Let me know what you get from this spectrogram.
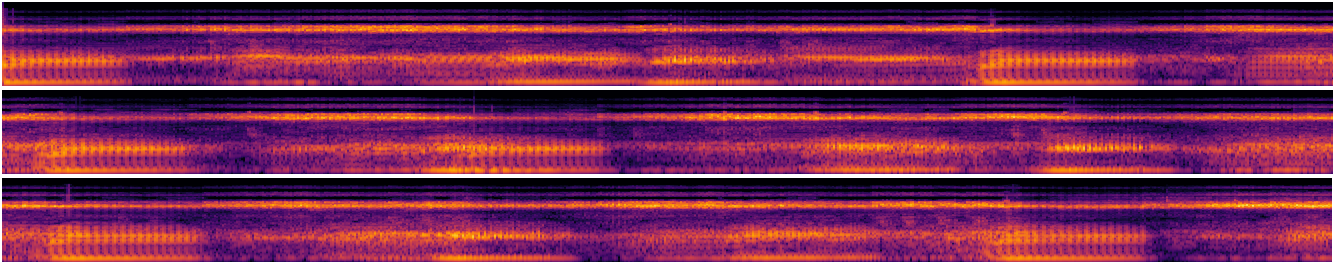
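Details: A chorus of banded bullfrogs calls just after rain, giving deep, mooing calls that overlap and repeat every couple of seconds.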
